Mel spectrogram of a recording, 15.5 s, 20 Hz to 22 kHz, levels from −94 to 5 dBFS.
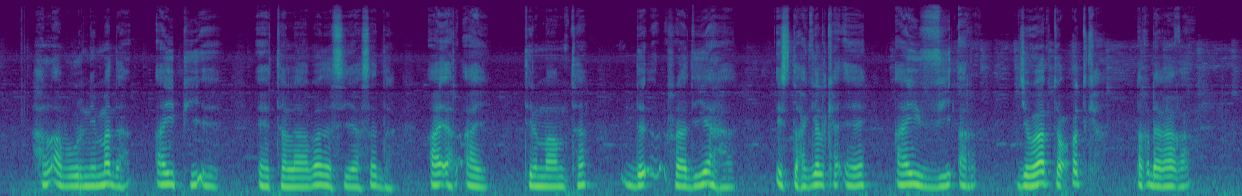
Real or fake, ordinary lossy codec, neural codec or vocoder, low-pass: real; none; none; 19.8 kHz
